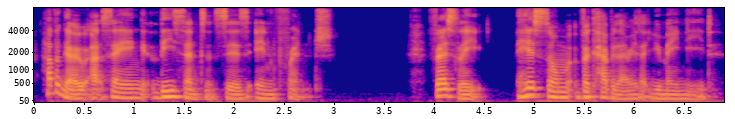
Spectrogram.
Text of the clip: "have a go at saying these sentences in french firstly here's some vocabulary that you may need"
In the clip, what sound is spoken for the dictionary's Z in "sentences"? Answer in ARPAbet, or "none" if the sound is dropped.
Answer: Z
